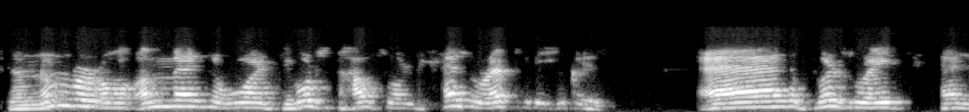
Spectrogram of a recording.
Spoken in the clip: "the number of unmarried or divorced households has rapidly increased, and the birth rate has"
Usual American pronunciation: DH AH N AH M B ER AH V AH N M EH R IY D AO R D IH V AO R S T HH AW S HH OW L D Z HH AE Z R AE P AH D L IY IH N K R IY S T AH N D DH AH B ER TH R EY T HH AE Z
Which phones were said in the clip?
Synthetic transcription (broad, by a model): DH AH N AH M B ER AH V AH M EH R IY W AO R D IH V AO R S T HH AW S HH OW L D HH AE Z R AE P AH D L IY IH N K R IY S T AH N D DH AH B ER T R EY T HH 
